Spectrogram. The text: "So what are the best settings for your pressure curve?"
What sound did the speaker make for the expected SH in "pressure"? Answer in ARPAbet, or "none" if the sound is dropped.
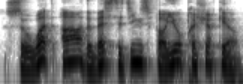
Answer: SH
